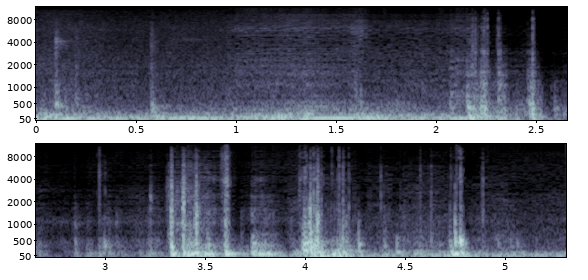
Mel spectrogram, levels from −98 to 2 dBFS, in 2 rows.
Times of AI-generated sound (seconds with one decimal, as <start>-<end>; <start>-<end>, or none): 1.0-1.6; 2.1-4.0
